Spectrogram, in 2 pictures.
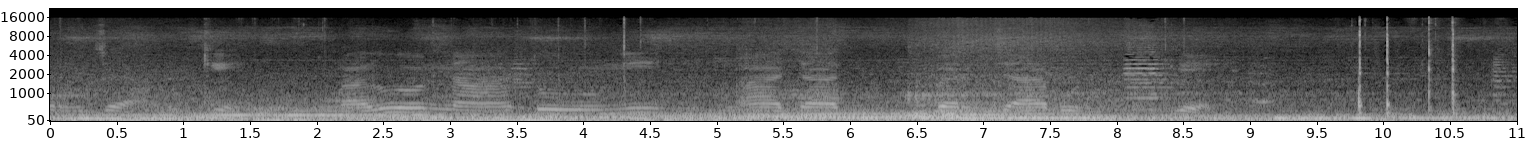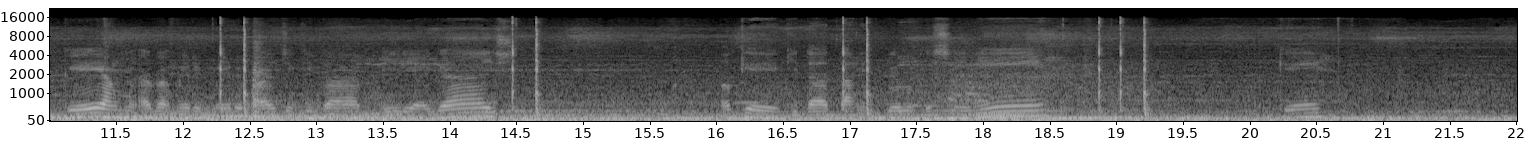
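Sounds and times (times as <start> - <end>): indistinct voices talking: 0.0 - 21.2
steady low rumble: 0.0 - 21.4
sharp clicks: 9.8 - 10.7, 12.2 - 12.8, 14.4 - 14.8, 16.9 - 17.3, 18.6 - 19.4.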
